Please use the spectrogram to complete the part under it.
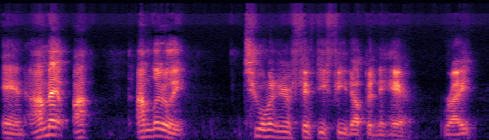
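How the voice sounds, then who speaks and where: A man's voice: mid-range voice, animated, moderate pace, fairly bright tone, breathy edge. A man in his thirties hosting a casual livestream, talking bluntly with lots of swearing and rambling asides. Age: 30s. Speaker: whiskey channel host.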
